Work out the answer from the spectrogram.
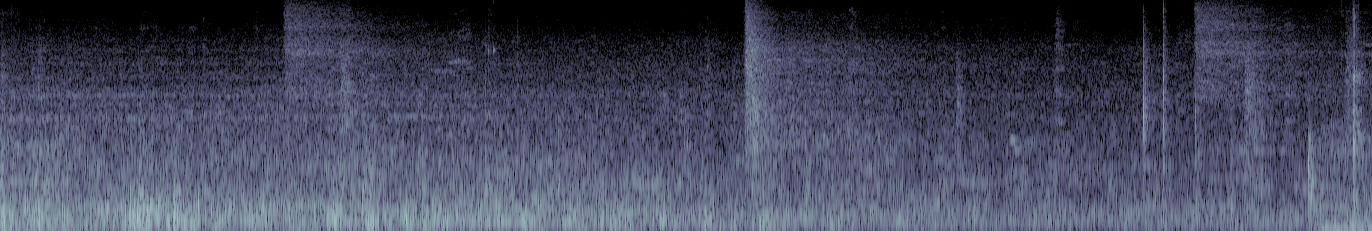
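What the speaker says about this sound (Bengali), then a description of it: "আমাদের ট্রেন বর্তমানে এখন কৈকালা স্টেশনে প্রবেশ করেছে" A local train on the Howrah–Tarakeswar line pulls into Kaikala station, a steady broadband rumble of wheels and carriages with sharp clanks and bursts over several seconds, close and continuous, no talk.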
